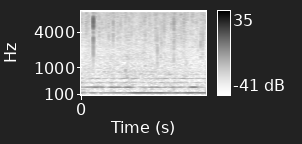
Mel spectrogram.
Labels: {"label": "biophony, midshipman", "recorder": "SoundTrap 500"}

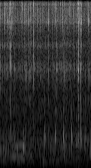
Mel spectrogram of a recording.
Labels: {"label": "biophony, cascading saw", "recorder": "HydroMoth"}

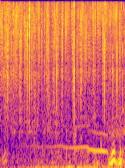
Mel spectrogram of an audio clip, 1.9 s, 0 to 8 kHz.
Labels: {"label": "biophony, cascading saw", "recorder": "SoundTrap 600 or HydroMoth"}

